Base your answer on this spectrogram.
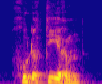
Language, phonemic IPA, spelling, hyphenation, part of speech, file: Dutch, /ˌɣu.dərˈtiː.rə(n)/, goedertieren, goe‧der‧tie‧ren, adjective, Nl-goedertieren.ogg
- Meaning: charitable, benevolent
